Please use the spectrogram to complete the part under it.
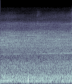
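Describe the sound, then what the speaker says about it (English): An airliner taking off at Cologne-Bonn Airport, heard as a steady, loud broadband engine roar that holds even throughout a short stretch. "there's a plane taking off"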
